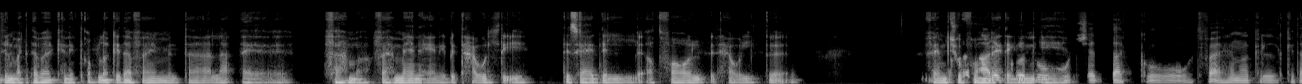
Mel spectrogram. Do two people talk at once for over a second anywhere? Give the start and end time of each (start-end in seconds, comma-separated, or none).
9.2-10.8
